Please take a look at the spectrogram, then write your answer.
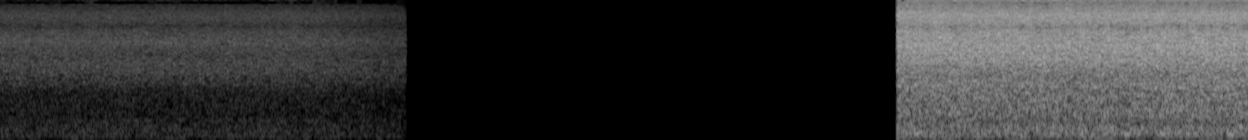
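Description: Rushing water from a waterfall at Dolly Sods, a steady broadband roar heard faintly, then a gap of silence, then much louder and closer.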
